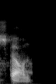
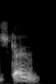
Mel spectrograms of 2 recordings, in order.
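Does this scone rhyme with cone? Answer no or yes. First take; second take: no; yes. First: The vowel does not rhyme with cone. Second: The vowel rhymes with cone. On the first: The speaker calls it wrong. "Scones, not scone" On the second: The speaker calls it right. "You call a cone a cone, stick an S on it, it's a scone"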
